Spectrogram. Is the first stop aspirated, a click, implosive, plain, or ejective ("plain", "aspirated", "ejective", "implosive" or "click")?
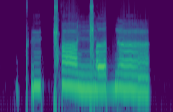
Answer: ejective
